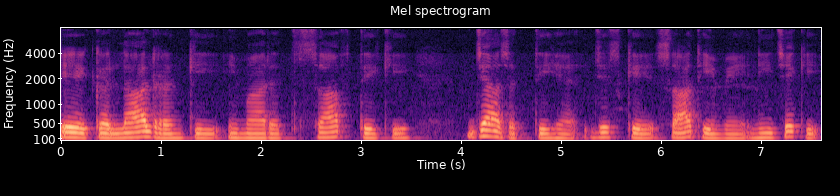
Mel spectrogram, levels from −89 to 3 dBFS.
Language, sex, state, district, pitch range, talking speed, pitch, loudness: Hindi, male, Chhattisgarh, Sukma, 115-130 Hz, 125 wpm, 120 Hz, -19 LUFS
